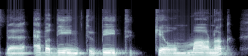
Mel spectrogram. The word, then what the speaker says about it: Kilmarnock: It's the Aberdeen to beat Kilmarnock. I really find it hard to pronounce it correctly. Correct me if I'm wrong. Kilmarnock. That's correct.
